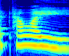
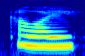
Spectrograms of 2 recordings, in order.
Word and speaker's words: kawaii: maybe this is why kawaii kawaii no it's still the same it's three syllables okay cookie the whole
